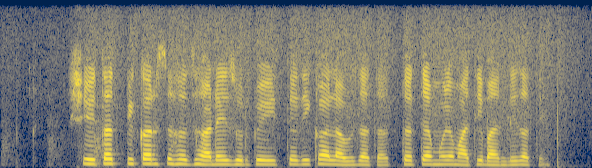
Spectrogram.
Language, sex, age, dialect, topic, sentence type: Marathi, female, 18-24, Northern Konkan, agriculture, statement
